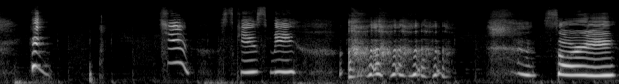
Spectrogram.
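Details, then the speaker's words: Adult's involuntary sneezes: a run of high, squeaky, falling-pitch bursts, likened to a guinea pig, with one breathy, noisy burst between; sneezing. "I couldn't stop the sneeze. Oh, my face. [laughter] That hurts. Thank you. Thank you. [laughter] Oh my god, my sneeze. My sneezes sound ridiculous."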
